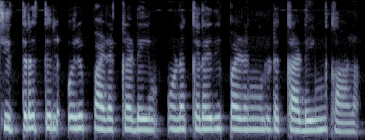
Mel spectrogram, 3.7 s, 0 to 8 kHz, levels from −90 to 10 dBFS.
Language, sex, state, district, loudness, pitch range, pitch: Malayalam, female, Kerala, Kollam, -16 LUFS, 230-250 Hz, 240 Hz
